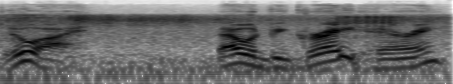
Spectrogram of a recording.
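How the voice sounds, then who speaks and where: A man's voice: a little high, expressive, normal speed, noisy background, natural voice. A man voicing a young, earnest and slightly awkward superhero in a video game. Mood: friendly. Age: young adult.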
